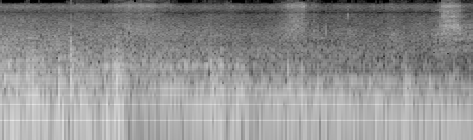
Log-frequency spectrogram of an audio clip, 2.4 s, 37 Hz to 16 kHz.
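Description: A Range Rover Sport SV L461 fitted with a Quicksilver exhaust, running with the exhaust valve open, gives a loud, close, deep rumbling burble that holds steady throughout.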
